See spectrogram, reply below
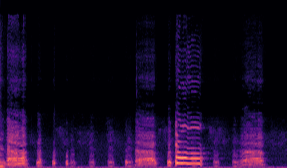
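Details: Angry broody hen: short, harsh clucks in a rapid run, broken by loud rasping squawks and one drawn-out, tonal protesting cry.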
